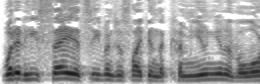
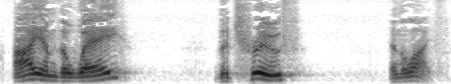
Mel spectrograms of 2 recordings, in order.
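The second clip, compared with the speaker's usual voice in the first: slow, spaced phrases, "truth" louder; solemn measured quote; 5 dB louder than usual. Acted. Preacher quoting Jesus, each phrase set apart. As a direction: weigh each phrase with a pause. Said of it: "And Jesus said to him".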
